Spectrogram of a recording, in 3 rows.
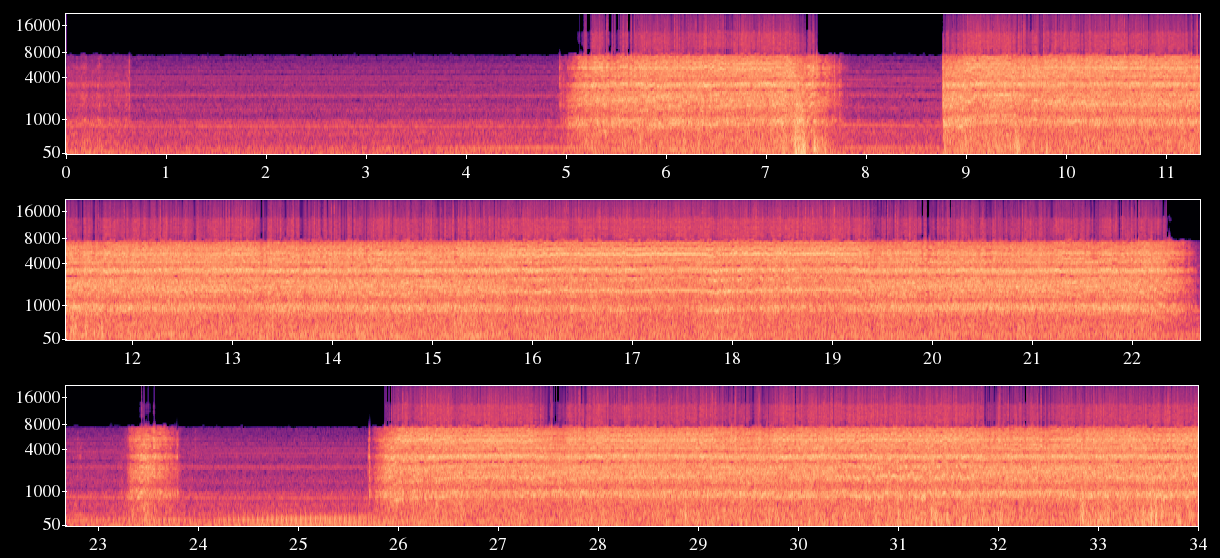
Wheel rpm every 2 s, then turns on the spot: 10, 0, 90, 130, 200, 230, 230, 220, 230, 220, 200, 10, 50, 220, 220, 220, 230.
none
